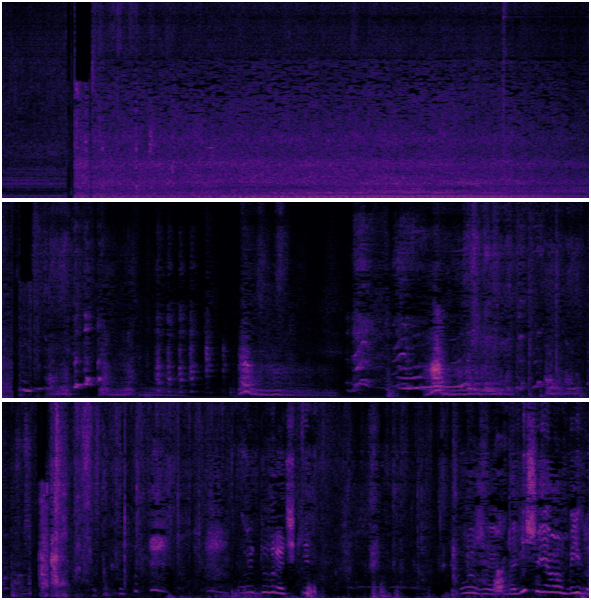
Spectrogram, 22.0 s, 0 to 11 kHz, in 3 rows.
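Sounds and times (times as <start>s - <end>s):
low hum: 0.0s - 7.6s.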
